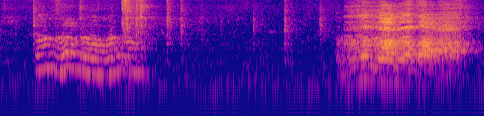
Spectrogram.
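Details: Dozer, a male pet blue-and-gold macaw, "sings" and talks: two wavering, voice-like phrases, the second louder and harsher, with a few soft clicks between.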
